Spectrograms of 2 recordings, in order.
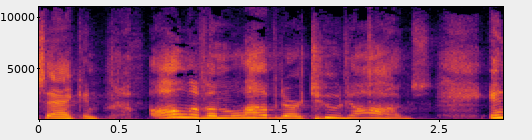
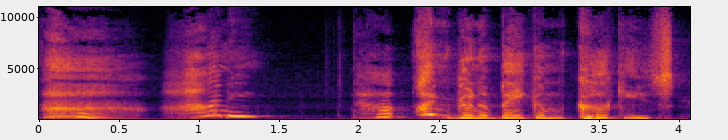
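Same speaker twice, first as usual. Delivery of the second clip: sweet wife; slower than usual. Retold or imitated. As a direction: lilt it sweetly like his wife. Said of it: "my wife is so sweet".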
